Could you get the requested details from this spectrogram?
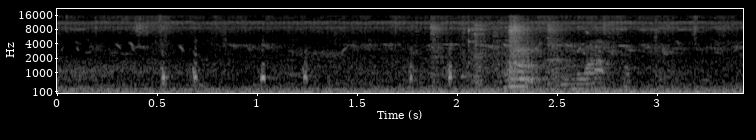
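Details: Chickens in a farm flock, startled by a noise while eating; a run of short even tonal clucks, then a louder burst of mixed calls, over low background rumble.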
